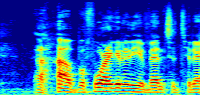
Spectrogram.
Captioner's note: laughter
